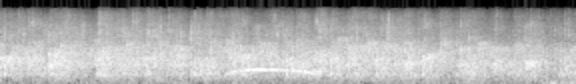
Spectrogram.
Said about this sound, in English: Can we all give them a warm round of applause for joining us?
